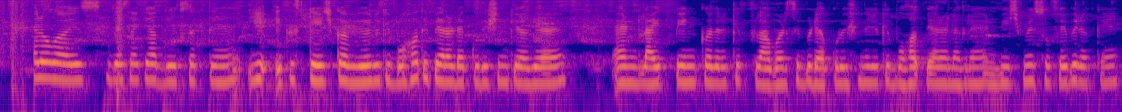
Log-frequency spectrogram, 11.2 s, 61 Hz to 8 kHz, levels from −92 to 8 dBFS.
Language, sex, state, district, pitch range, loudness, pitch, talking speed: Hindi, female, Uttar Pradesh, Varanasi, 220-240 Hz, -31 LUFS, 230 Hz, 250 wpm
